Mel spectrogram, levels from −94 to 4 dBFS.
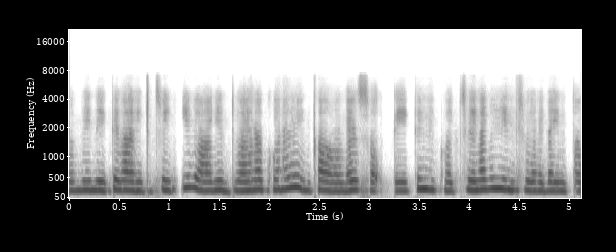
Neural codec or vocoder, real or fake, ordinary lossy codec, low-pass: codec, 16 kHz, 0.5 kbps, FreqCodec, smaller model; fake; none; 7.2 kHz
